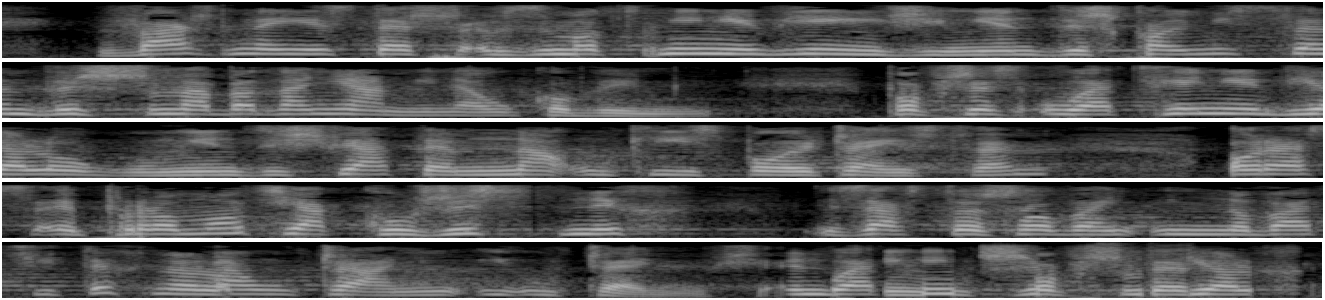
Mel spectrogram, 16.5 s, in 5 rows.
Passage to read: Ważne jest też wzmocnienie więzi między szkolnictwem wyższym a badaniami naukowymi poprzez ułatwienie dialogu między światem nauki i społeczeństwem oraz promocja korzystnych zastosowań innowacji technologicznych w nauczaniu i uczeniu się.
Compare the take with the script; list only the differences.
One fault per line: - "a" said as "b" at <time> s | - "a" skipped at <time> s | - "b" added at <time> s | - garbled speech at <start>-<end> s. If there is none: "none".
- garbled speech at 15.2-16.5 s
